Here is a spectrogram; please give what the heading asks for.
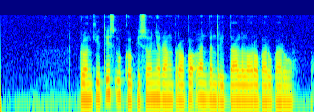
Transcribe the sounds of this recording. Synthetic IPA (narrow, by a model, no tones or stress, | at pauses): b̥ɾɔnkit̪ɪsuɡ̥ɔ̤b̥i̤sɔɲəɾaŋpɾɔkɔʔlanpənd̪əɾit̪aləlɔɾɔb̥aɾub̥aɾu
